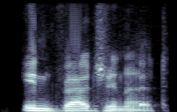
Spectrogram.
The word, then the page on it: invaginate: American English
